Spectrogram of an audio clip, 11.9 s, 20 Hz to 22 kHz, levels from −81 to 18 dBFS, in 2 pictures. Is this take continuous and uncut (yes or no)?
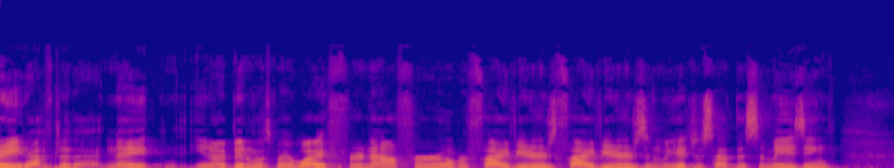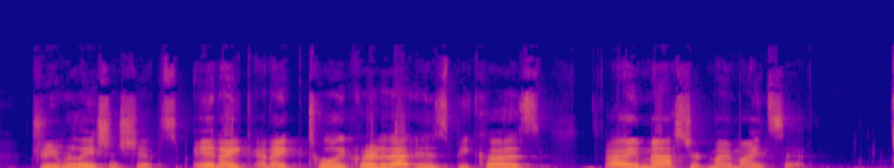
no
